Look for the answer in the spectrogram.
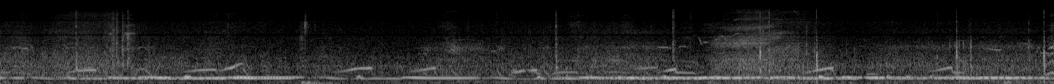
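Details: Several greater prairie-chickens displaying on a lek near Wray, Colorado, in April 2015 give a steady low, hollow moaning drone, overlaid with frequent short rising whoops and cackles from many birds at once.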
